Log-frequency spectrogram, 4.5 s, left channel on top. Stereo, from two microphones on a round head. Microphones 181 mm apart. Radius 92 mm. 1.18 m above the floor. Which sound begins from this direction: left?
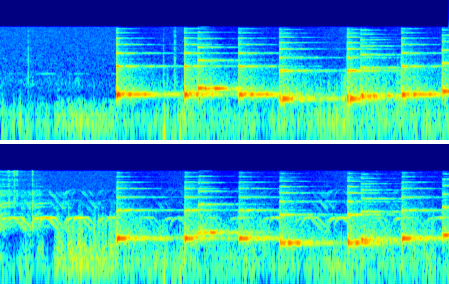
A ringtone, at 1.2 s.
